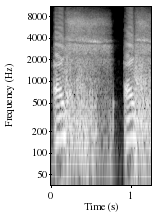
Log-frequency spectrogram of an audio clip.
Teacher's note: menyebarnya suara shin di dalam mulut. Intisyarus saut.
